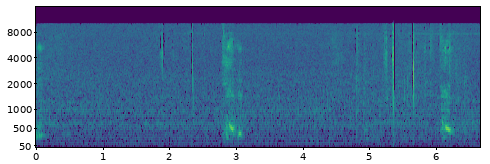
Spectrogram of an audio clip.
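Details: Dog gives two brief, soft coughs separated by a few seconds of quiet room noise.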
